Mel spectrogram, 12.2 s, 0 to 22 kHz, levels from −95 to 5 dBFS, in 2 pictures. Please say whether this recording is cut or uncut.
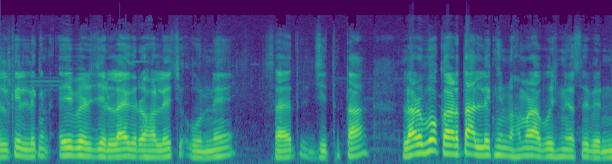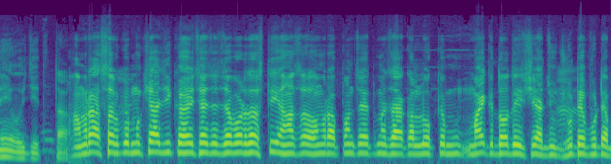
cut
